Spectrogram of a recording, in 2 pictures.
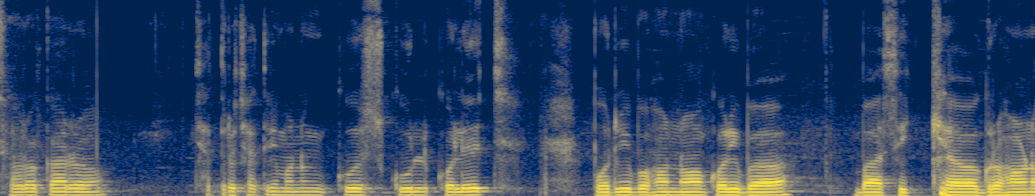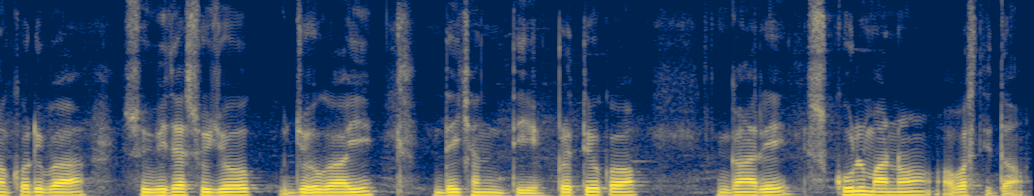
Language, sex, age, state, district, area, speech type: Odia, male, 30-45, Odisha, Balangir, urban, spontaneous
